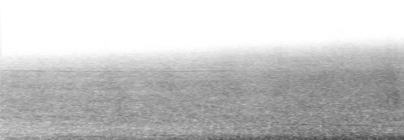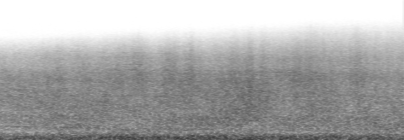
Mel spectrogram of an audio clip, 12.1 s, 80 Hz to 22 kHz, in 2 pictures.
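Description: A KLM Boeing 787-9 airliner arriving from Las Vegas approaches runway 18R at Amsterdam Schiphol, a broad jet roar that swells steadily as it nears, loud and unbroken with no talking.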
